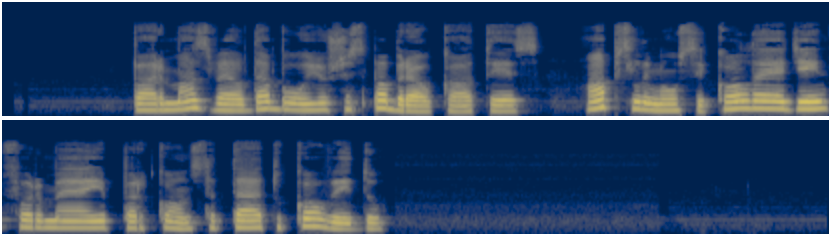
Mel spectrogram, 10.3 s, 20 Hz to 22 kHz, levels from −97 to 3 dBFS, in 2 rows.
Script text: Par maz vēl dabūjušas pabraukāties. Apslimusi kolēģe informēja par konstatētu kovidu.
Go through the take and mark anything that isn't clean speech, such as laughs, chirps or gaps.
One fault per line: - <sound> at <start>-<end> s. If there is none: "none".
none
